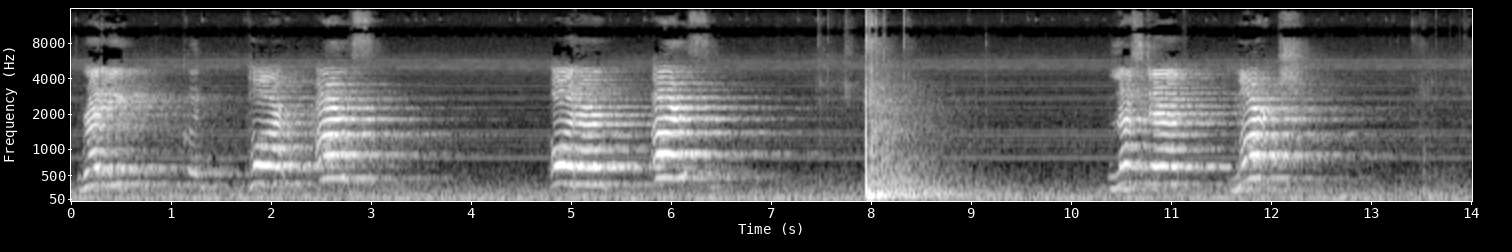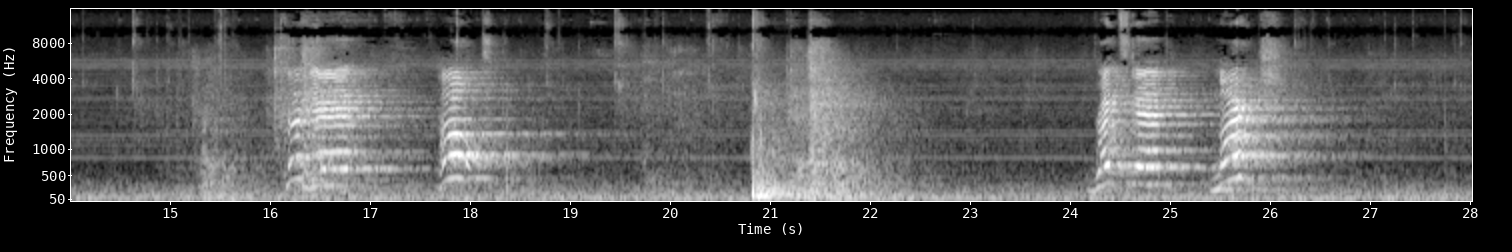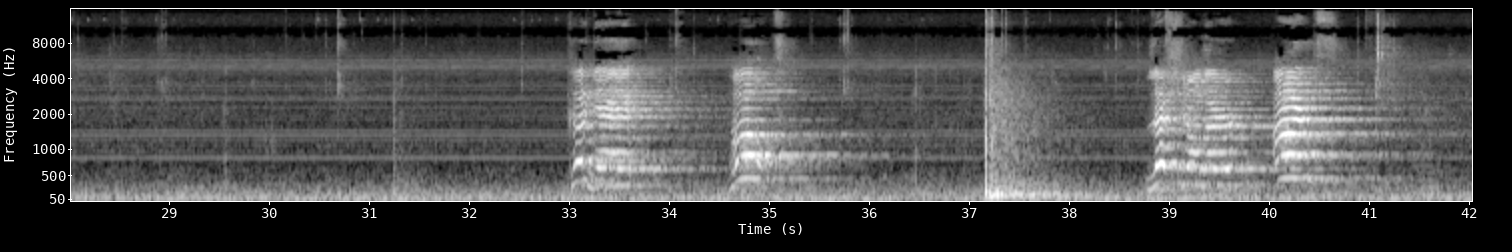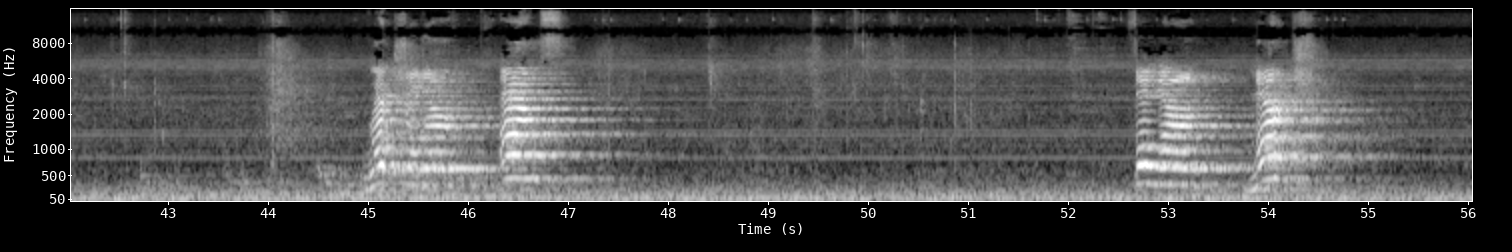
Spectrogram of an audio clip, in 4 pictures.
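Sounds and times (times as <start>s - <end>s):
person shouting commands: 16.2s - 18.6s.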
